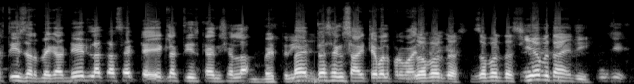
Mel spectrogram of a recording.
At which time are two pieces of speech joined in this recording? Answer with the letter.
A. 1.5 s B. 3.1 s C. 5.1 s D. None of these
D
